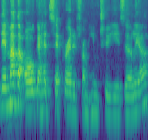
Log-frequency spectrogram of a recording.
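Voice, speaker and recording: The speaker is a woman with an Australian accent. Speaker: social work researcher. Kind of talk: webinar presentation.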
